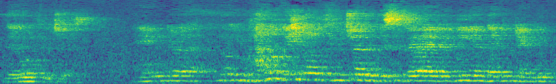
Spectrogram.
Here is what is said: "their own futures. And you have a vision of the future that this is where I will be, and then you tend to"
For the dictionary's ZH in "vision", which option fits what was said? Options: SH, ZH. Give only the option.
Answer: SH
